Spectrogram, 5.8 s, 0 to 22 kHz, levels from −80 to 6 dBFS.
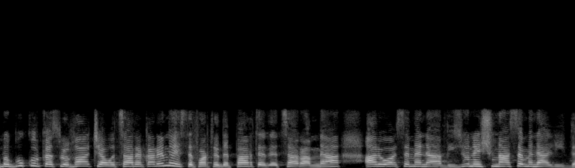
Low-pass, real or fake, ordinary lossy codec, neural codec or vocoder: none; fake; none; codec, 16 kHz, 2 kbps, X-Codec, HuBERT features, trained on general audio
